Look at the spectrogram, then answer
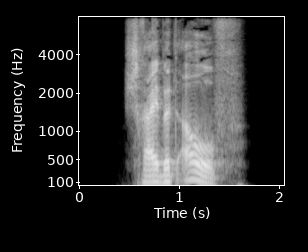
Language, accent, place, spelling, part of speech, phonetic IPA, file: German, Germany, Berlin, schreibet auf, verb, [ˌʃʁaɪ̯bət ˈaʊ̯f], De-schreibet auf.ogg
- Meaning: second-person plural subjunctive I of aufschreiben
